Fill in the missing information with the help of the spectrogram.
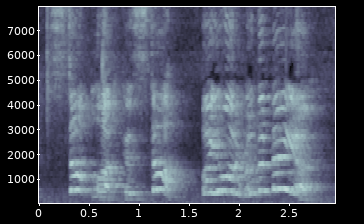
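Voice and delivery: high loud official decree; proclaimed loudly. Acted. The mayor loudly commanding the latkes to stop. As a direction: command it with authority. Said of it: "he proclaimed loudly".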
